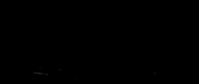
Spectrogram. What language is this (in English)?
Spanish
